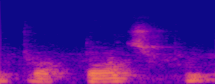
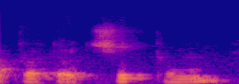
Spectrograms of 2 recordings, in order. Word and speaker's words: protótipo: um termo nós vamos interior e protótipo mas costumam falar pro teu título Então são palavras a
